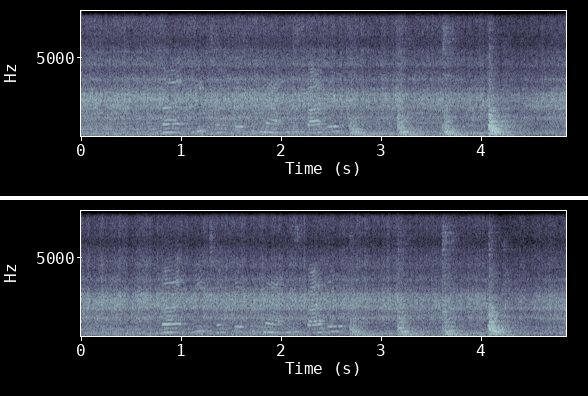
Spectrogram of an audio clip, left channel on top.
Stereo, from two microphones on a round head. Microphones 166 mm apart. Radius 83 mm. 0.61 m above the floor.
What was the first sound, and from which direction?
A woman speaking, 15° right (ahead or behind).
